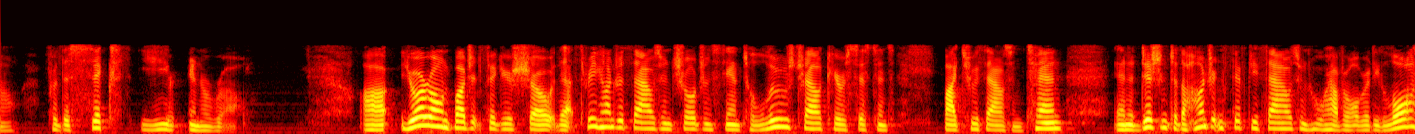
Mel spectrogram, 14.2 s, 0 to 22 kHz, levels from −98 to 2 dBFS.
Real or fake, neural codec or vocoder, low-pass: fake; vocoder, 22.05 kHz, 80 mel bands, Vocos; 5.4 kHz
